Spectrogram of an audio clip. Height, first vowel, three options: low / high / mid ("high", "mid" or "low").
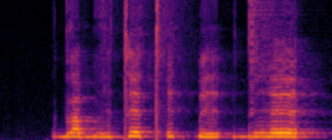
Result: low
